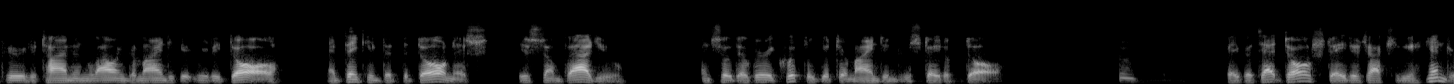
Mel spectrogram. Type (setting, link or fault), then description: link, video call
